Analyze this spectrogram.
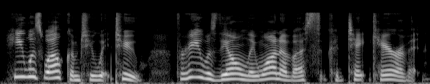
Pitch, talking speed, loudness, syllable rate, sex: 240 Hz, 280 wpm, -18 LUFS, 6.4 syllables/s, female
